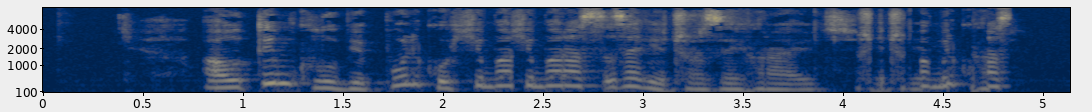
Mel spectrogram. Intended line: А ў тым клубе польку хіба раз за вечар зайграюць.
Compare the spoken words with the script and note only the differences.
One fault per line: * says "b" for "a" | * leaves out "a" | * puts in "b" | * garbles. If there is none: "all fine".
* puts in "хіба"
* garbles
